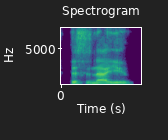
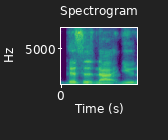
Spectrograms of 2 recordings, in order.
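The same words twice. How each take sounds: First: It is said in an ordinary, natural speaking voice. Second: It is said in a flat, mechanical robot voice. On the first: The speaker calls it right. "It would just be normal" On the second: The speaker calls it wrong. "not like a robot voice"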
